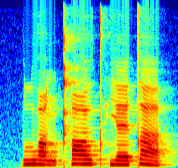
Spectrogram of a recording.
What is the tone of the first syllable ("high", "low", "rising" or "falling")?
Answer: low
